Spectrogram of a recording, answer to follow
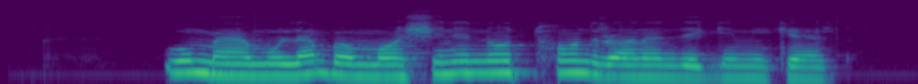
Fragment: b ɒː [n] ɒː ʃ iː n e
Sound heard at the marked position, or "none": m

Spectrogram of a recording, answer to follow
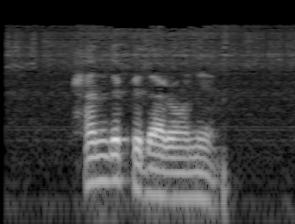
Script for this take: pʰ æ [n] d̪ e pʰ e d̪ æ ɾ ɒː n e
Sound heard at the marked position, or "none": n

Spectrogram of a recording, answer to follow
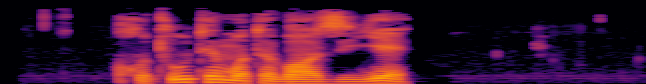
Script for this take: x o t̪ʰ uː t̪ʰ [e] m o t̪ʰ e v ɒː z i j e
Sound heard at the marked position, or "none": e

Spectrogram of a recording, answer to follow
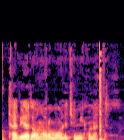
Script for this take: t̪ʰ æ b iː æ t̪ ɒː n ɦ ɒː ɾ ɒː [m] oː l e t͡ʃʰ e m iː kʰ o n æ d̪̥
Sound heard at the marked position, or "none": m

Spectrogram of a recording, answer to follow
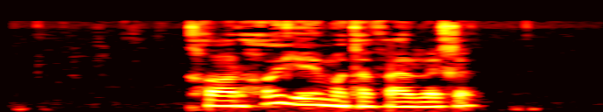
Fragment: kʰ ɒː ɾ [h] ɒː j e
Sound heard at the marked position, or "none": h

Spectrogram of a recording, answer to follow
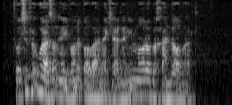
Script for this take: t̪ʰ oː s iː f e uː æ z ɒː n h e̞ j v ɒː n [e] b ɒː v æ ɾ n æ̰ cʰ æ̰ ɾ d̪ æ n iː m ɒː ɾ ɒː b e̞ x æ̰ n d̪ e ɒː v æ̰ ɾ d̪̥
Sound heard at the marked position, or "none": e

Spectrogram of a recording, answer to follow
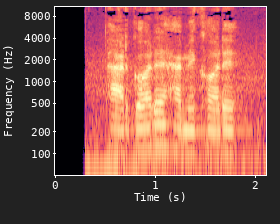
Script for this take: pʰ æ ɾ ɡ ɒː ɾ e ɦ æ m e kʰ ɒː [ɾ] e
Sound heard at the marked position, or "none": ɾ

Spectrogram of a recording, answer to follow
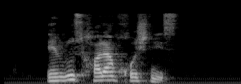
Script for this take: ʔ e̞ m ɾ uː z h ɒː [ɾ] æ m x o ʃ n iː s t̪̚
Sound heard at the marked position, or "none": l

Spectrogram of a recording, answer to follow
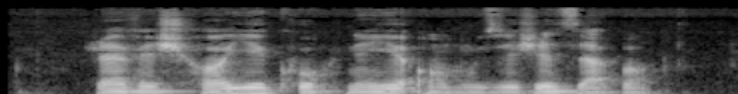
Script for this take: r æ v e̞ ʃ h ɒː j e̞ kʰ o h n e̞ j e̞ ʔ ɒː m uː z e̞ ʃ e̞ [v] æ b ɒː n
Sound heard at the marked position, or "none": z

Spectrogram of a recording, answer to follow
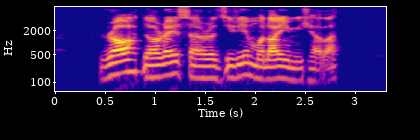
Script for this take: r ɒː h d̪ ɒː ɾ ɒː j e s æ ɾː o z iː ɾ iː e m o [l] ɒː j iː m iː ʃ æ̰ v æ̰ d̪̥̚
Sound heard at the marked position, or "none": l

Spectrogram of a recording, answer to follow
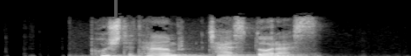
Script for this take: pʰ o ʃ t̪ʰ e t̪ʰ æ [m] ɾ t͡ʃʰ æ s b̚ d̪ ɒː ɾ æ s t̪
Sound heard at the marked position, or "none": m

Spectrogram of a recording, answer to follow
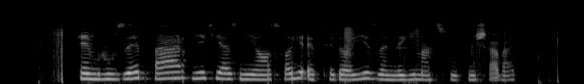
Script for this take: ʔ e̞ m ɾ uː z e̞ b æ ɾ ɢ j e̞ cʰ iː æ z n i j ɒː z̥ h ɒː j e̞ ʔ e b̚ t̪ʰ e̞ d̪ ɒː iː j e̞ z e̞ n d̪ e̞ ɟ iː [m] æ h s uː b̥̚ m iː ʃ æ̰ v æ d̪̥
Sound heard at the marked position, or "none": m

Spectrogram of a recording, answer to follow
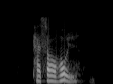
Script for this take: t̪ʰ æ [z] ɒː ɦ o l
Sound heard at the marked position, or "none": s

